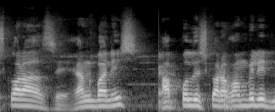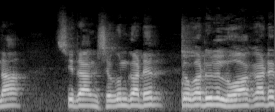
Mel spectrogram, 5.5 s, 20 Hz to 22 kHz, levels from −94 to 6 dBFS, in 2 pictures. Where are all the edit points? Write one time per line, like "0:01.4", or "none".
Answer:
0:01.4
0:04.6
